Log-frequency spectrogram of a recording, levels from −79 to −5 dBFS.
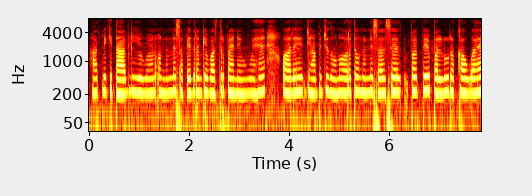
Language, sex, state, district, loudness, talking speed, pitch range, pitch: Hindi, female, Chhattisgarh, Kabirdham, -16 LUFS, 235 wpm, 215-230 Hz, 225 Hz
